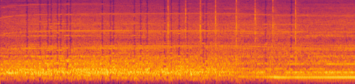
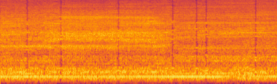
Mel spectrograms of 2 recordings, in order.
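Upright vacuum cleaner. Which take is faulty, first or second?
second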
